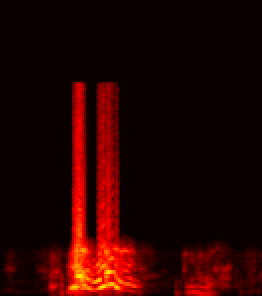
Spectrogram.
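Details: Pet dog, said to be jealous of a muppet, gives a loud, yelping double bark with wavering pitch, then a shorter, softer whine after a brief pause; otherwise quiet.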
